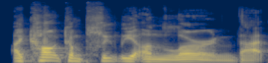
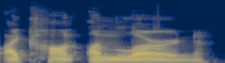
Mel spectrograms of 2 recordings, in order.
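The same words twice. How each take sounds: First: Said in the usual way. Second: Slow, heavy "can't" in "I can't unlearn"; stress on can't. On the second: Real, not acted. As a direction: lean slowly on "can't".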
